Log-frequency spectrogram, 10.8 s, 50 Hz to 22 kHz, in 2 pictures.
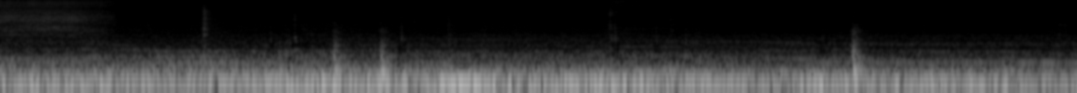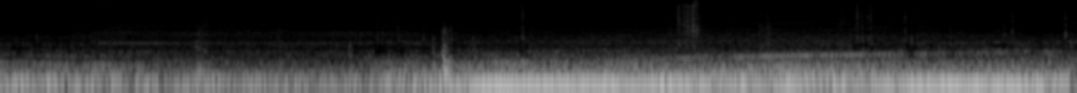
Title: Clicking Noise from 2015 Prius when accelerating from stopped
